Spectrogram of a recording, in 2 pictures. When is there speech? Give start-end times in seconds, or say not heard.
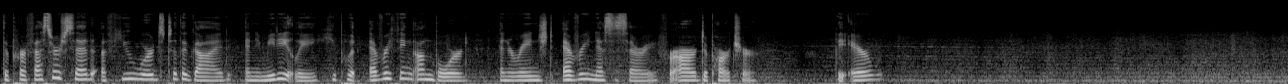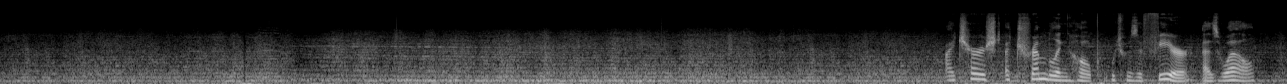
0.0-8.8, 22.3-25.5.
